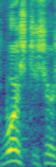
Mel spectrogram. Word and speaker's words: Worcestershire: Next ingredient, Worcestershire sauce, and I pronounce it correctly, as other YouTubers don't. It's Worcestershire sauce, and you know, you don't say New Hampshire, it's New Hampshire, and so it's Worcestershire, all right?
